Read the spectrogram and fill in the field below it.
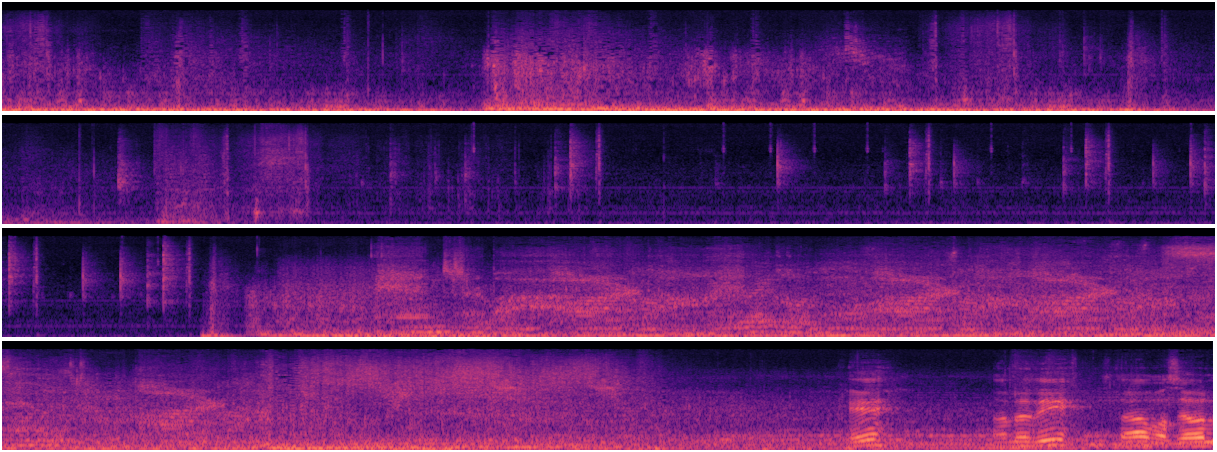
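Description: A low, droning rumble fills a large echoing hall.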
